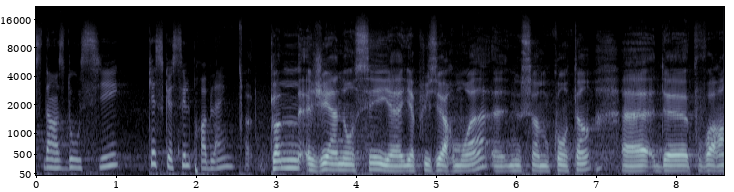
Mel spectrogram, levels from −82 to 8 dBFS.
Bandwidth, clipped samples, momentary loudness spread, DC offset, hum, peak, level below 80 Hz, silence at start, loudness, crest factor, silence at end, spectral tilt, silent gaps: 16.5 kHz; under 0.1%; 11 LU; under 0.1%; none; -8 dBFS; -54 dBFS; 0 s; -25 LUFS; 16 dB; 0 s; -5.5 dB/octave; none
